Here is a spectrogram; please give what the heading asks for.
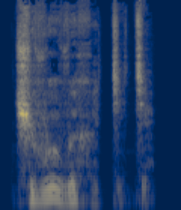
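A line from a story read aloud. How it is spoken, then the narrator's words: Gloomy question. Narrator (Russian): уныло спросил Гарри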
